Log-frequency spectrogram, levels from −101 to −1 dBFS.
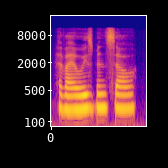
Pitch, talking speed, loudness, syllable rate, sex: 195 Hz, 210 wpm, -14 LUFS, 5.7 syllables/s, female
